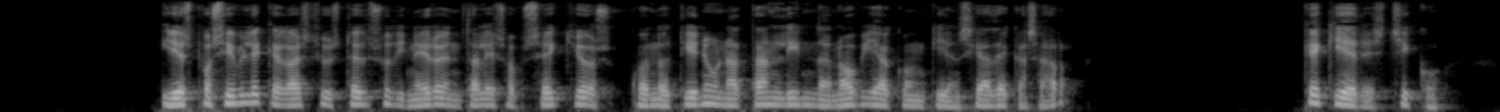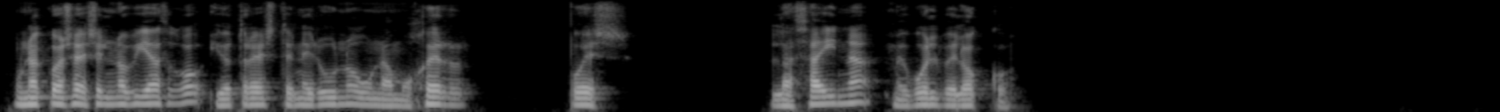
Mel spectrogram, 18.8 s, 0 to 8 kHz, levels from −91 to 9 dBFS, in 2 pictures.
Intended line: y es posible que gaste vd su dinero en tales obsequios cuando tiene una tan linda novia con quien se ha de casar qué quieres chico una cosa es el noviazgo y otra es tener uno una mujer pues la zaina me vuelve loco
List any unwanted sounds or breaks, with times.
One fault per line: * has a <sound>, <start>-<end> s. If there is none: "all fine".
all fine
